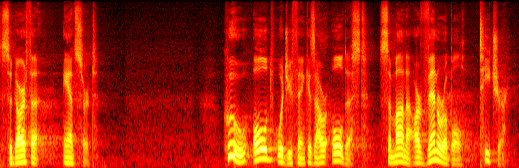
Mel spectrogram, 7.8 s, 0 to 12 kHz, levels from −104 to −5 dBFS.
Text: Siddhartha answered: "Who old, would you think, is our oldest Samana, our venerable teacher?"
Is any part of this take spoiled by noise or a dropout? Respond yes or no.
no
